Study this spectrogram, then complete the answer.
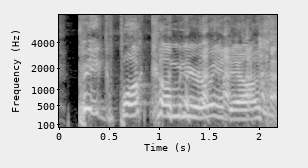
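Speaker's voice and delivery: shrill, high-pitched holler at full volume. Retelling what the other person yelled after shooting at a buck; retelling a yell. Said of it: "shoot at it and then yell".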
